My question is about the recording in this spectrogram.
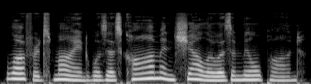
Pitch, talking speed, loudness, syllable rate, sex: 215 Hz, 195 wpm, -14 LUFS, 4.4 syllables/s, female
